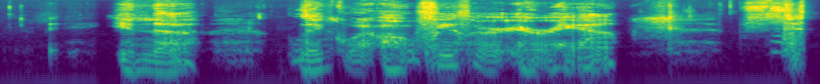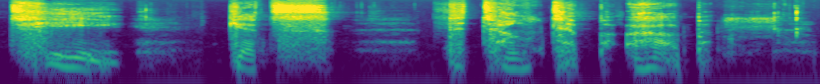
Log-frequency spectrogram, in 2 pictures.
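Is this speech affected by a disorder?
Yes: abductor spasmodic dysphonia; onset Fresno State after voice loss shouting over music, student clinician therapy, two damaging surgeries; cords open involuntarily, much breathiness, staccato syllables, lengthened syllables give shaky tremor, focused speaking.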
